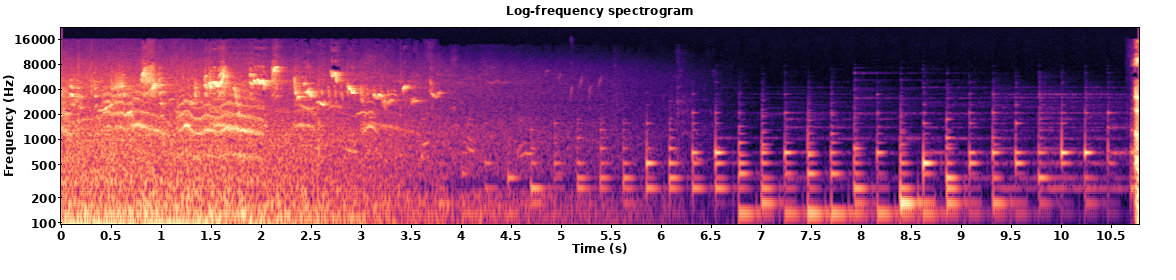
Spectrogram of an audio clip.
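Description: Birds chirp and trill busily over a low outdoor rumble for the first few seconds, then fade as a steady, rhythmic sequence of bright pitched tones, like a chiming melody, takes over.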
